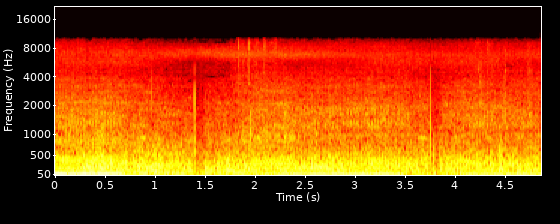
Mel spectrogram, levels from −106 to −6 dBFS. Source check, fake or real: fake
